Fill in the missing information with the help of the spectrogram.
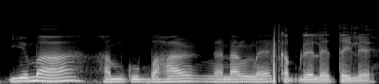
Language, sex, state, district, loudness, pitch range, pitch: Wancho, male, Arunachal Pradesh, Longding, -17 LUFS, 115-140 Hz, 120 Hz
